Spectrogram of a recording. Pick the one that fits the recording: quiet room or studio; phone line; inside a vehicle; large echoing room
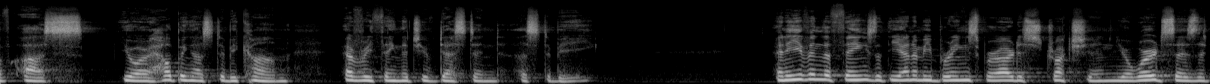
large echoing room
